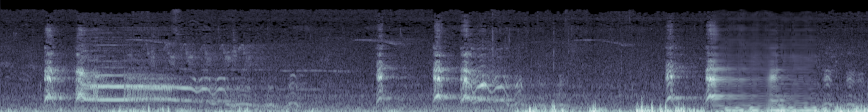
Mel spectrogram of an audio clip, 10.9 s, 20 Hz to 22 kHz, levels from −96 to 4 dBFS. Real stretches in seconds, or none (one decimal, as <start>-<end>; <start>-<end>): 0.0-8.9; 10.2-10.9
